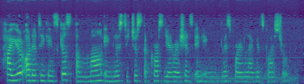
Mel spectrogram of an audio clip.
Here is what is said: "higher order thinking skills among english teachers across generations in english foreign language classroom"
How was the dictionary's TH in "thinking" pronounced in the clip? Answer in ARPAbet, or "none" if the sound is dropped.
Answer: T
